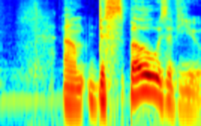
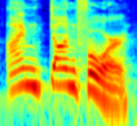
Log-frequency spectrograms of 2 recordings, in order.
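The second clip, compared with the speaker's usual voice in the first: acted despair; 9 semitones higher, much slower than usual. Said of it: "he trips and he falls, saying".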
